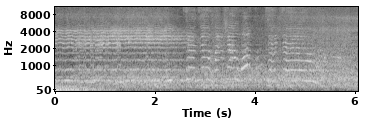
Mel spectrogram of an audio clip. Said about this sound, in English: Train going by.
